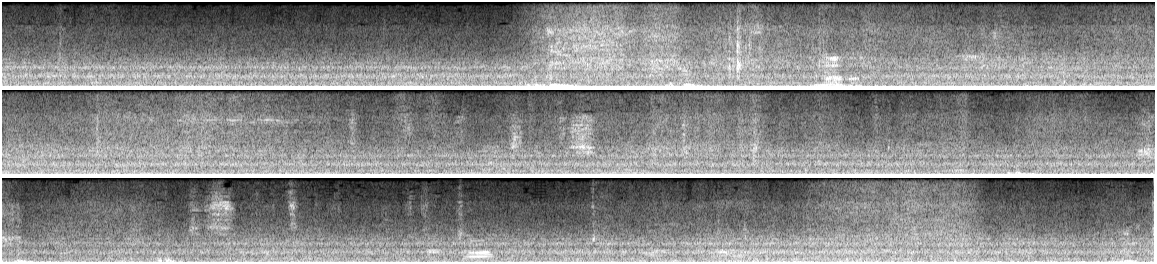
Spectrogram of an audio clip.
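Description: Steady low rumble of an idling car and surrounding city traffic, heard from inside a car stopped in traffic, with a few short knocks, the loudest about three seconds in.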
